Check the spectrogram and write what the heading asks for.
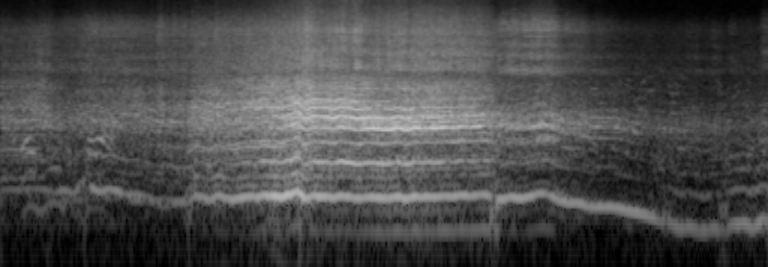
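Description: Rally car engine at high revs approaching and passing close by, loudest about three to five seconds in, its pitch dropping as it draws away.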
